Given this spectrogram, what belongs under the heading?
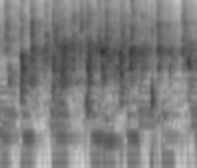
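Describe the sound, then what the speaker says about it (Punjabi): An audience at a Punjabi school show at Orane International, Bathinda, claps in a brisk, steady rhythm of sharp taps, mixed with music and some voices. "ਸੋ ਤਾੜੀਆਂ ਲਾਓ ਯਾਰ ਇੱਕ ਵਾਰੀ"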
